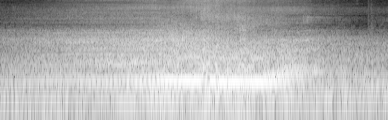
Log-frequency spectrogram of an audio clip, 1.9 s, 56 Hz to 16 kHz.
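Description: A 2000 Ford Mustang GT with bolt-on upgrades accelerates hard, its V8 roar swelling loudly up to a peak mid-clip and then easing off, heard close with no talking.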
